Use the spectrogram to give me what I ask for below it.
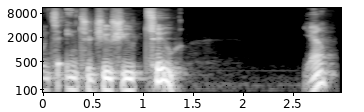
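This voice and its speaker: Someone with a Sheffield accent speaks at a moderate pace in a very clean recording with a silent background. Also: man. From northern England, Sheffield. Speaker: plumbing business owner and trade marketing expert. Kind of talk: podcast interview. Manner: repetitive, stumbling on words.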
